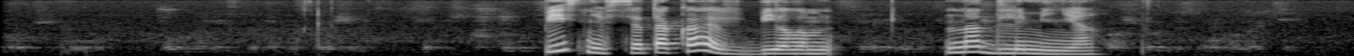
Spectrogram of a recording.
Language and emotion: Russian, positive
